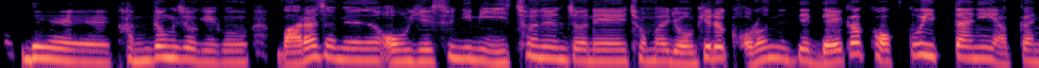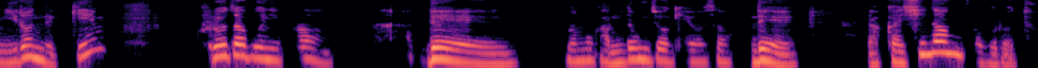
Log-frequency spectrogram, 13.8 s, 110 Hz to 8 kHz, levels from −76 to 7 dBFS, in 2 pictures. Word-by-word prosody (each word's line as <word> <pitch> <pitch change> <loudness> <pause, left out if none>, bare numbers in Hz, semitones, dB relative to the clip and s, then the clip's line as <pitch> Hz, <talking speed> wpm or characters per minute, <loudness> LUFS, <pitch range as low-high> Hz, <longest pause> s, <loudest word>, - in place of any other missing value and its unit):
네 185 -6 +3
감동적이고 180 -4 0 0.2
말하자면은 190 +3 +2
'어 170 +1 +3
예수님이 175 0 -2
2000 230 +9 -1
년 205 -2 +1
전에 175 -2 0
정말 175 -3 -3
여기를 155 +8 +3
걸었는데 190 -1 -1
내가 165 - +5
걷고 230 +5 +1
있다니.' 220 -5 +2
약간 160 +4 -4
이런 210 +6 0
느낌? 235 - -6 0.6
그러다 240 +3 +3
보니까 205 -1 -5 0.7
네 160 -8 +2 0.4
너무 180 0 -5
감동적이어서 170 -1 -5
네 160 -7 +1 0.5
약간 155 +3 -4
신앙적으로도. 265 - 0
185 Hz, 280 characters per minute, -23 LUFS, 165-210 Hz, 0.7 s, 내가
